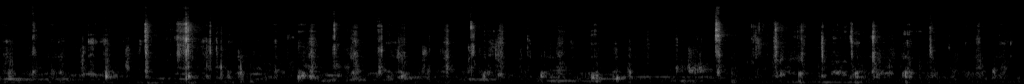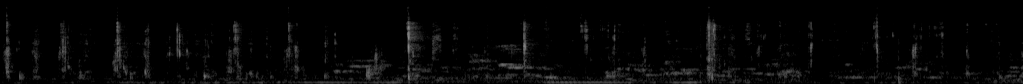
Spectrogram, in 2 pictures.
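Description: Close-up chewing of mouthfuls of rice and stone fish curry, with many sharp, irregular wet clicks and crunches.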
